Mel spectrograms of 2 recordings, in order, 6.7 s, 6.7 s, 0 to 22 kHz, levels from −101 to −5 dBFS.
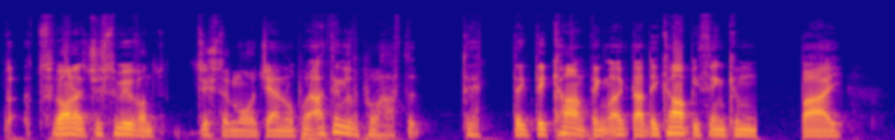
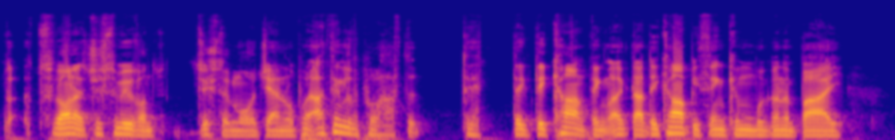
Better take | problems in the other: second | audio cutting out; at 5.5 s

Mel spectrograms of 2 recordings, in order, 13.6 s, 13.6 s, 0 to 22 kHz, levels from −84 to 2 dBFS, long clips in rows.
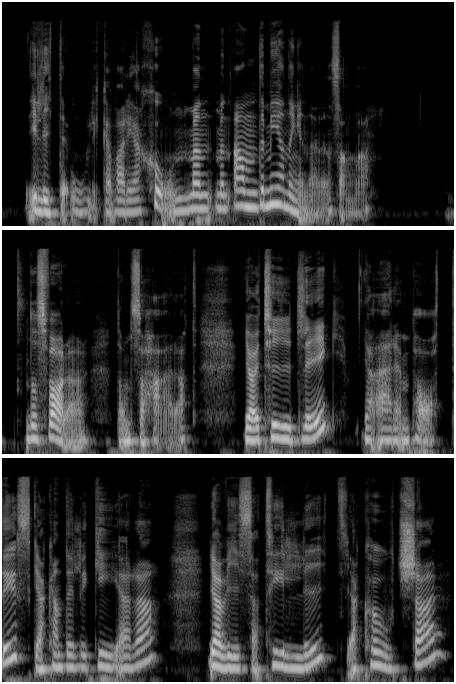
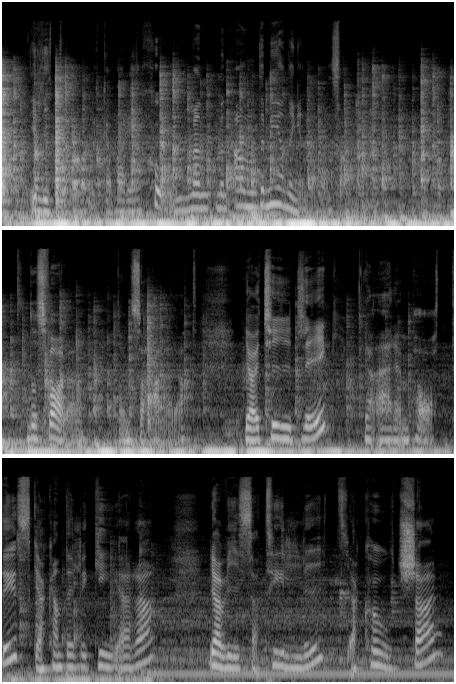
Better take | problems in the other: first | household noises; very loud; throughout; 1 dB above the speech

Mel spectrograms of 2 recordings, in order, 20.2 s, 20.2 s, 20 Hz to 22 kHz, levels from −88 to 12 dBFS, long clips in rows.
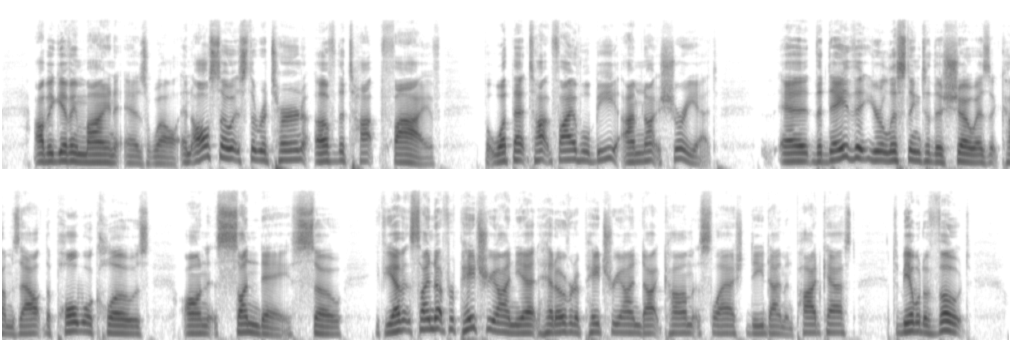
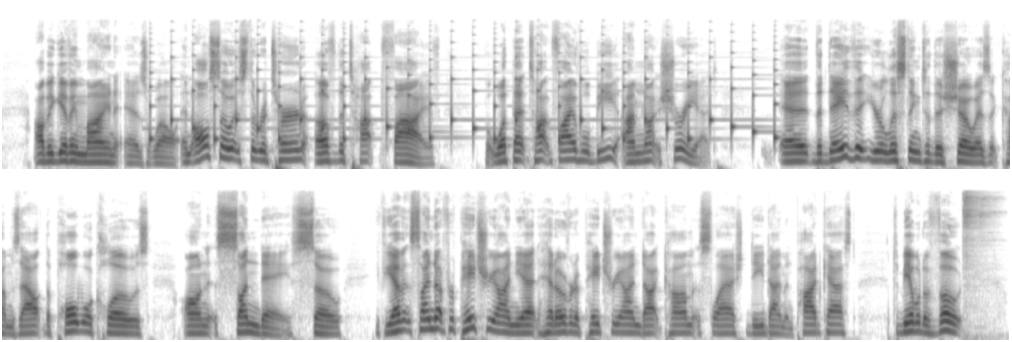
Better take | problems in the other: first | phone ringing; noticeable; from 1.5 to 8 s; peak 6 dB below the speech // jangling keys; faint; at 20 s; peak 10 dB below the speech

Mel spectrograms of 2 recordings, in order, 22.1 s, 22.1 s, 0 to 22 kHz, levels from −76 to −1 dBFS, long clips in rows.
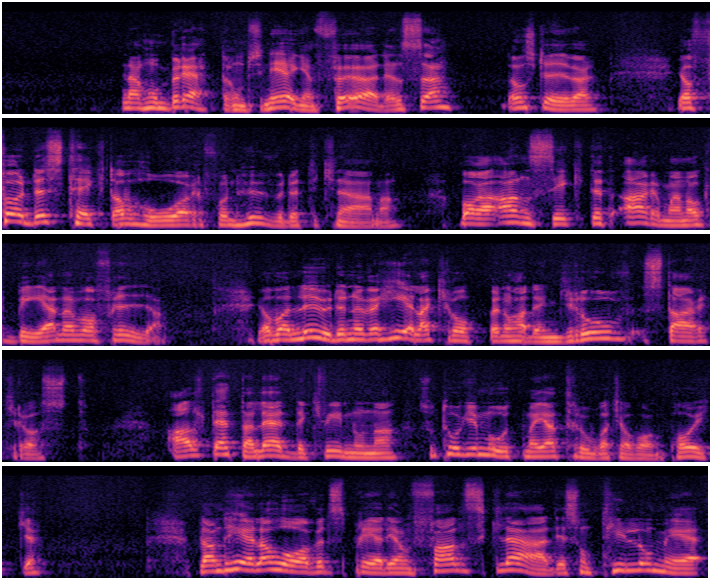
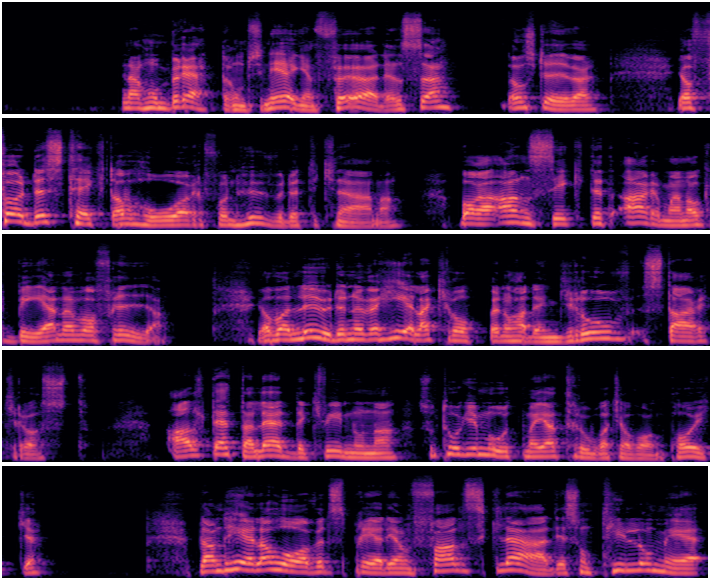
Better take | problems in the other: second | hiss; faint; throughout; 25 dB below the speech

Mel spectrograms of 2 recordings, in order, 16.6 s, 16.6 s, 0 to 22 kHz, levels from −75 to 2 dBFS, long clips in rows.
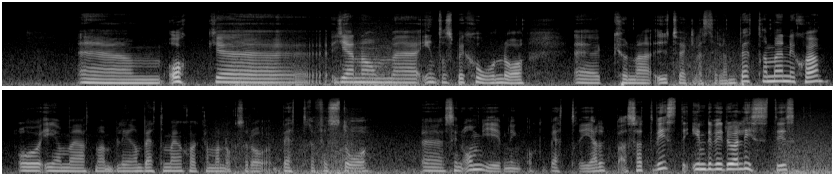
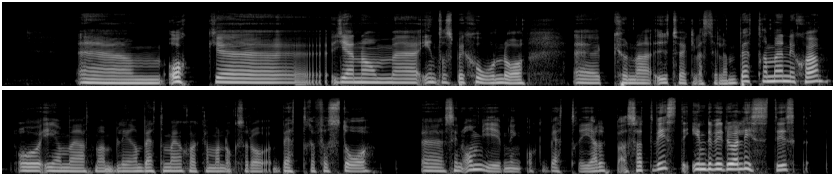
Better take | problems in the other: second | wind noise on the microphone; occasional gusts; 15 dB below the speech

